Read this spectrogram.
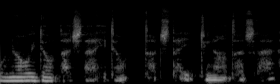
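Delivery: hushed, firm whisper telling the cat off; whispered scolding. Real, not acted. Whispering sternly at the cat pawing the mic. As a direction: scold him under your breath so the mic barely hears.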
